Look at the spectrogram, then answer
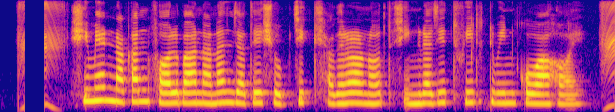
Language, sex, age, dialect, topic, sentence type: Bengali, female, 18-24, Rajbangshi, agriculture, statement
